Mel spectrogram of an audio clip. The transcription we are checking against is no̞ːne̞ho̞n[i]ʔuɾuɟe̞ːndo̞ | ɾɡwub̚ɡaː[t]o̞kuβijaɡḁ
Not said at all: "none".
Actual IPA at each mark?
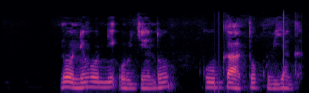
i, t

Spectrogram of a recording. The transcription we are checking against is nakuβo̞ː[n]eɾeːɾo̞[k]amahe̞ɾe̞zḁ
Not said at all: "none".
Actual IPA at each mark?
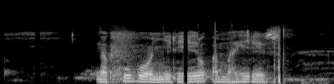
ɲ, ʔ

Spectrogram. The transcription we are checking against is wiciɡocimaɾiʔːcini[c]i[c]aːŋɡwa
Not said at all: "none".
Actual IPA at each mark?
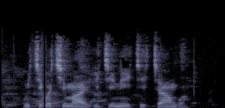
c, c

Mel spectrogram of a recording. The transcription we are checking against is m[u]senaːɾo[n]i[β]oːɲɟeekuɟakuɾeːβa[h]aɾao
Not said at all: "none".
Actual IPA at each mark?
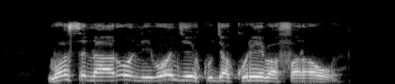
o, n, β, f

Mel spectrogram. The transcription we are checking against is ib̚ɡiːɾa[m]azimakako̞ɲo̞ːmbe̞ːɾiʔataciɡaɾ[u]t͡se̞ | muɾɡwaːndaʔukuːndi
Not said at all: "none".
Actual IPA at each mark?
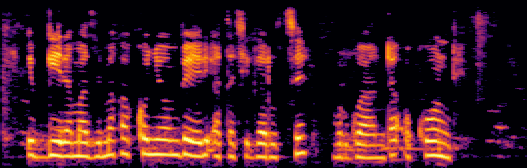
m, u

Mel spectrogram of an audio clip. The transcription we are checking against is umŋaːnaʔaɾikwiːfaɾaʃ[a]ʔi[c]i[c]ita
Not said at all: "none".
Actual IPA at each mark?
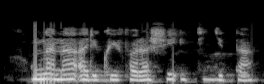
i, t, ɟ

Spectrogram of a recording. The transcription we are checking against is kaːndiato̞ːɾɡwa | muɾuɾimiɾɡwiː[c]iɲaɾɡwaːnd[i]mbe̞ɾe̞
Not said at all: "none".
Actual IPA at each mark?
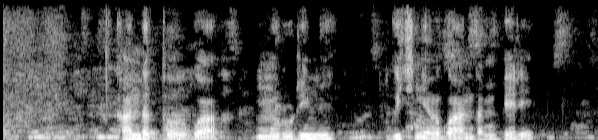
c, a

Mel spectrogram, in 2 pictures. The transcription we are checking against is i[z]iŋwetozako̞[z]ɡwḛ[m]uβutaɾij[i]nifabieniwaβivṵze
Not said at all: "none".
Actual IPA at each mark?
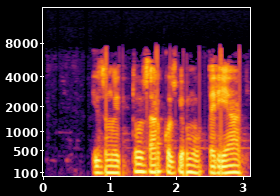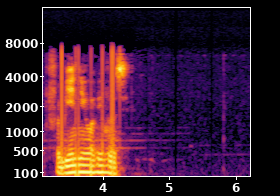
z, z, m, a

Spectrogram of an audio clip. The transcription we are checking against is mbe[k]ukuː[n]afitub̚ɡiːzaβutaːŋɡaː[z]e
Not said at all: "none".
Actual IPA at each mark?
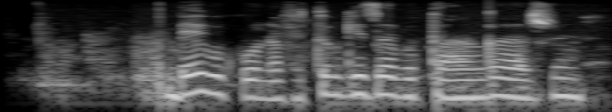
ɡ, n, ʒ

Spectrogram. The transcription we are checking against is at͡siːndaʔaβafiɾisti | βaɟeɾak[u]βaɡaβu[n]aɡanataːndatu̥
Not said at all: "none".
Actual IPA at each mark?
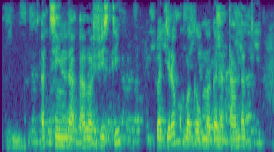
u, m

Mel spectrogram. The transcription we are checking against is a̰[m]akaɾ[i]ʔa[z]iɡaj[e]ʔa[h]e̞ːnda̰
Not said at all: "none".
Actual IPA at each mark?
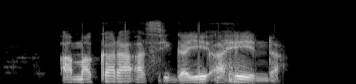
m, a, s, e, h

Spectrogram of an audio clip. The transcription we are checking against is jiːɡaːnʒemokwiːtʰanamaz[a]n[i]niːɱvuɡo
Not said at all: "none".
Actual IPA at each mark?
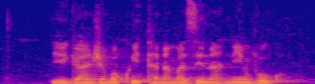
i, a

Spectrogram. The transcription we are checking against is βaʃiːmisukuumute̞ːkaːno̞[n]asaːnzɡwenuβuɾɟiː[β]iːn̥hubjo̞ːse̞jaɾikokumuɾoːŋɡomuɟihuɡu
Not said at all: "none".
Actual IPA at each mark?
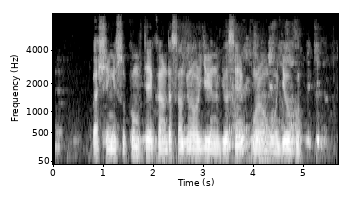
d, β

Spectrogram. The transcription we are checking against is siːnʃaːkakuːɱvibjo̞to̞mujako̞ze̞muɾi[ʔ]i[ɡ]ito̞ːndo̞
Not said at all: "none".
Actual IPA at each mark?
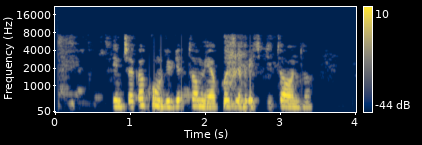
c, ɟ

